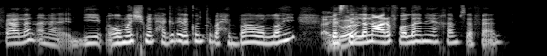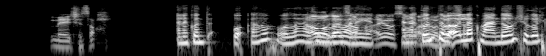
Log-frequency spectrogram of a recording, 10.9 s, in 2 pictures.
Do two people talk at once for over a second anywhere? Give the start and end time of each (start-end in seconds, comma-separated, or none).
8.5-10.2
